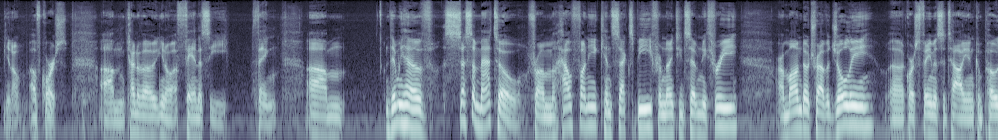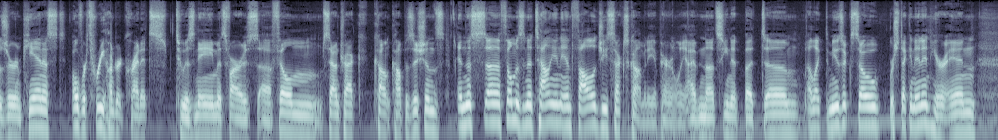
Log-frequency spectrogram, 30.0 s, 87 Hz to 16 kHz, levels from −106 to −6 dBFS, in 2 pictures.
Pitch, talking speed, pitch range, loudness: 120 Hz, 160 wpm, 105-145 Hz, -22 LUFS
